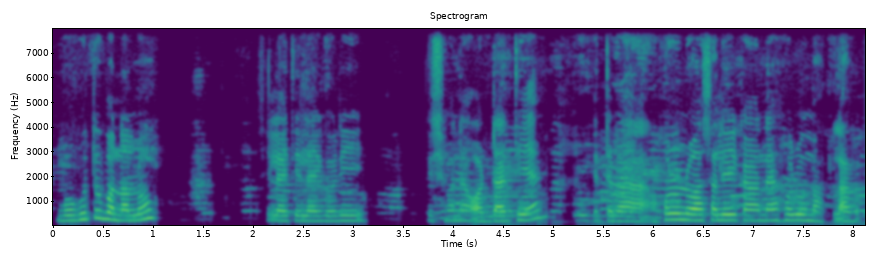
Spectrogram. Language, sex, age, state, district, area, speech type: Assamese, female, 60+, Assam, Udalguri, rural, spontaneous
